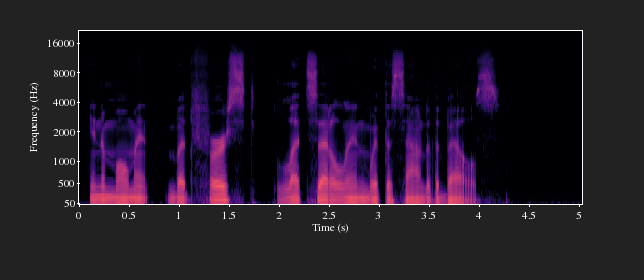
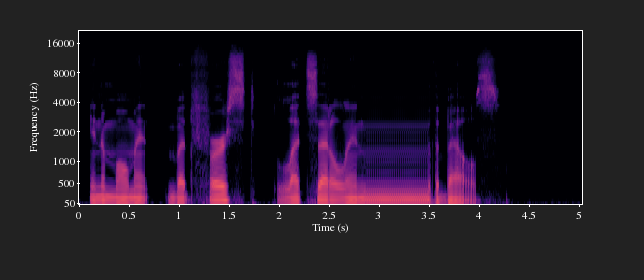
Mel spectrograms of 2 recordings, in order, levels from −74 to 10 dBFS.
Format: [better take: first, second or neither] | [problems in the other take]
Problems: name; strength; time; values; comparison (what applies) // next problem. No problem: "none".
first | audio freezing; at 3 s for 0.5 s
